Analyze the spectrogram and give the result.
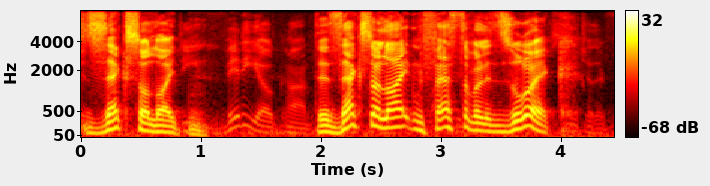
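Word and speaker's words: Sechseläuten: Yeah, it should say win tickets, but pronounced Sechseleuten.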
